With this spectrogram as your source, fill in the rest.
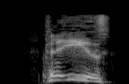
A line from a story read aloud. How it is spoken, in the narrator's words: gasped, his terror making his voice shrill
